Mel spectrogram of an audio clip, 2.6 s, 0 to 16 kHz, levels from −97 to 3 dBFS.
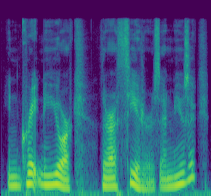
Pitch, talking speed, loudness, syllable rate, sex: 135 Hz, 205 wpm, -16 LUFS, 6.1 syllables/s, male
